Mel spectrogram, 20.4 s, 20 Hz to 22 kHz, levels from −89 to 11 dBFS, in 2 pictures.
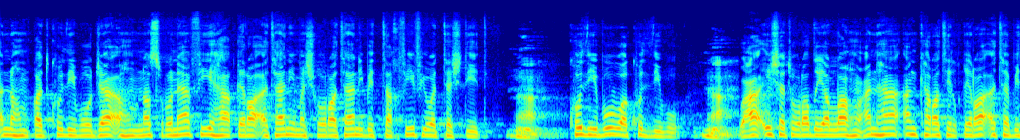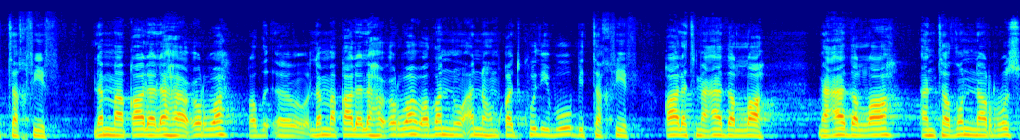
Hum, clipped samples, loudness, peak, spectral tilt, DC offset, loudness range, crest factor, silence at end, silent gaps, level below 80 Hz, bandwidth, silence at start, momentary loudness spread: none; under 0.1%; -20 LUFS; -2 dBFS; -7.5 dB/octave; under 0.1%; 4 LU; 18 dB; 0 s; none; -70 dBFS; 12.5 kHz; 0 s; 9 LU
